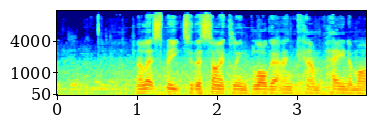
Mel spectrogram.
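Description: A man speaks clearly into a microphone outdoors.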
